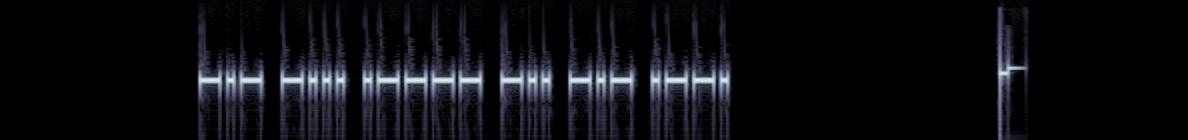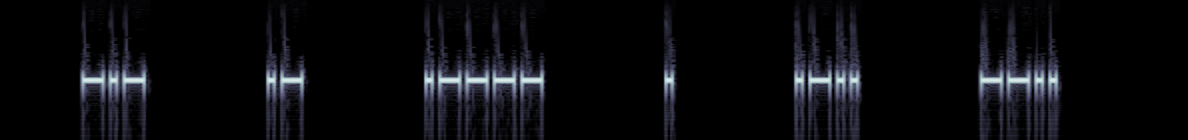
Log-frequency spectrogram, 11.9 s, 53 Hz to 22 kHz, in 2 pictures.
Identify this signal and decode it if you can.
Morse code, heard as a keyed tone, about 36 wpm, spaced as for 18 wpm, 700 Hz. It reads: KB1DKP KA1ELZ
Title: USA Call Signs - 6 Characters - 6x Character Spacing - 35wpm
